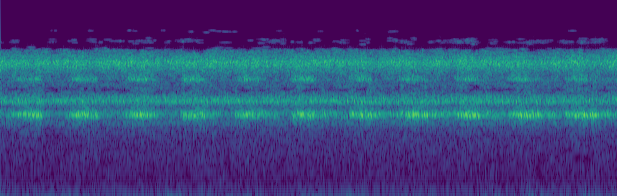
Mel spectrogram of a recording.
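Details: Crickets calling through a windy night: bright, piercing chirps that swell and fade in a regular beat, roughly twice per second, over a constant high shimmer and faint low noise.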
